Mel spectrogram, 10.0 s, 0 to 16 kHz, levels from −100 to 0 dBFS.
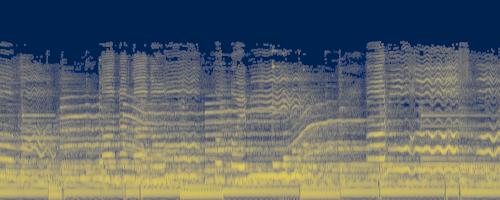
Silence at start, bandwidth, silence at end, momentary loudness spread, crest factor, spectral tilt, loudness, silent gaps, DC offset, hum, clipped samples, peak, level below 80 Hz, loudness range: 0 s; 8 kHz; 0 s; 5 LU; 14 dB; -7.5 dB/octave; -17 LUFS; none; under 0.1%; none; under 0.1%; -4 dBFS; -30 dBFS; 2 LU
